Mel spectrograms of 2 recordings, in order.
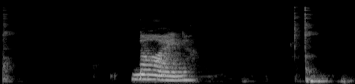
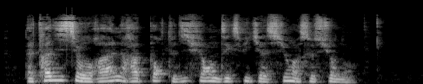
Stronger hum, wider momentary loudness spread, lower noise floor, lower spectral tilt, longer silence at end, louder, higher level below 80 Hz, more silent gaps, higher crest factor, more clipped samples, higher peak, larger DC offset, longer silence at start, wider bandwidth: neither; first, 22 LU vs 13 LU; first, -84 dBFS vs -47 dBFS; first, -5.5 dB/octave vs -3.5 dB/octave; second, 0.05 s vs 0.7 s; second, -27 LUFS vs -18 LUFS; second, -72 dBFS vs -58 dBFS; neither; about the same, 22 dB vs 20 dB; neither; second, -8 dBFS vs 0 dBFS; neither; second, 0.05 s vs 0.25 s; first, 16 kHz vs 11.5 kHz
